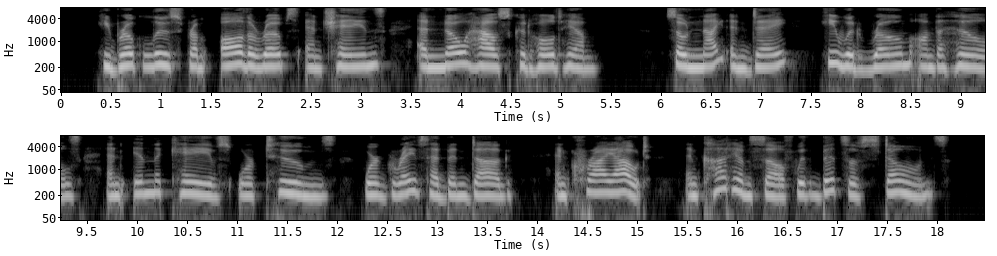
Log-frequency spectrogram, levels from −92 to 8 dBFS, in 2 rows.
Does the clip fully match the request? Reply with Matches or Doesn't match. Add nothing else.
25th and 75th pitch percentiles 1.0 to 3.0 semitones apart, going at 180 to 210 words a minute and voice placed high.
Doesn't match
